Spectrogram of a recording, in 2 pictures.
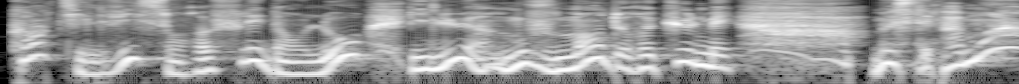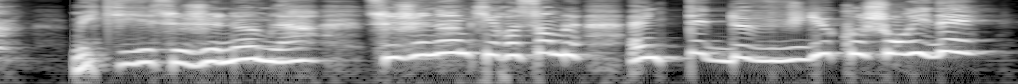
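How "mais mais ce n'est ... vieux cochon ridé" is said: high outraged mock wail; storybook howl of horror; horrified cry. A narrator's reading. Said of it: "Il hurlait".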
